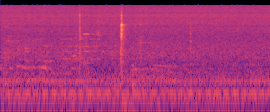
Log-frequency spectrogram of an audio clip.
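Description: Steady low hum, with a faint click just after a second and a sharper metallic click a little under two seconds in as the locking pliers holding the hot bolt knock against the elevator chain pin.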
